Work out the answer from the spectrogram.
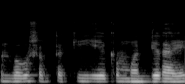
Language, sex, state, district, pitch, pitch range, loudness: Marathi, male, Maharashtra, Dhule, 140 Hz, 135-140 Hz, -27 LUFS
